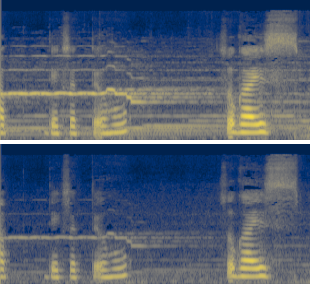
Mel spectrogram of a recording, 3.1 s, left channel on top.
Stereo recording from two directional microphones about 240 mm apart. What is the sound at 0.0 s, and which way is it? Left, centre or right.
Speech, centre.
